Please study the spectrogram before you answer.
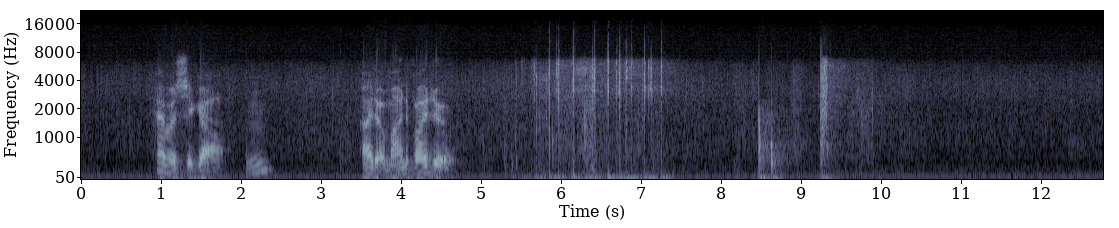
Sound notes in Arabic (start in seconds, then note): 4.5 صوت الولاعات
